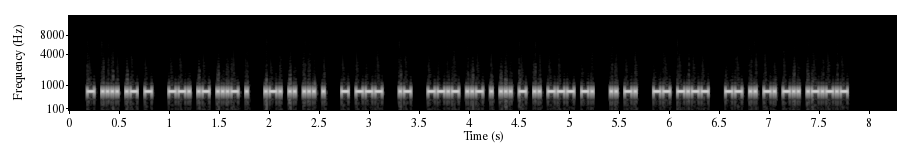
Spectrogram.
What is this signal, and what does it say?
Morse code, heard as a keyed tone, about 51 wpm, 700 Hz. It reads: THAT GAVE RISE TO A QUESTION IN MY MIND.
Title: Sentences from Top 1000 Words - Review Part 6 - 50wpm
